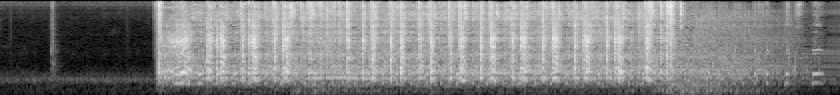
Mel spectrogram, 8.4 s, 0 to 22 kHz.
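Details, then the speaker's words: Generac Guardian 4456 backup generator after maintenance including spark plugs: rhythmic cranking about three beats a second for five seconds, catching briefly then dying; owner suspects air in the lines. "it was on and then kicked off did you hear that try it again baby try again we're gonna keep trying"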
